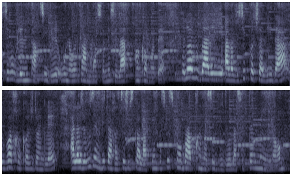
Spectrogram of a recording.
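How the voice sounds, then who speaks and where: A woman's voice: mid-range voice, quick pace, hardly any pauses, over music. Playful woman English coach. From Côte d'Ivoire. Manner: playful, teasing. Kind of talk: video lesson.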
